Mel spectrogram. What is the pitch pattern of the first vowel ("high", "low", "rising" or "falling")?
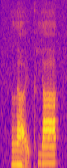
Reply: low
